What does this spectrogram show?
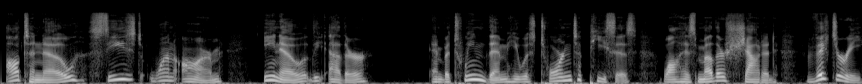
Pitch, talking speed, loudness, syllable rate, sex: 140 Hz, 140 wpm, -22 LUFS, 4.8 syllables/s, male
